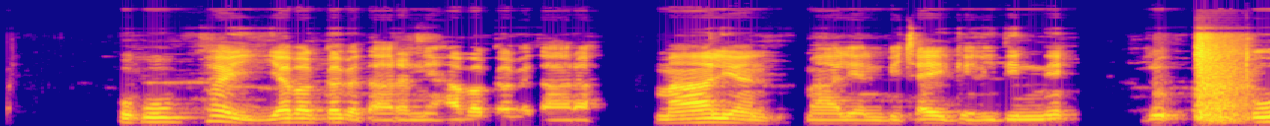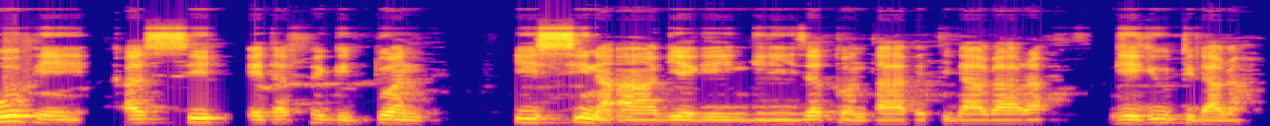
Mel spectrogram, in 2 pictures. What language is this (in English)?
Wolaytta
